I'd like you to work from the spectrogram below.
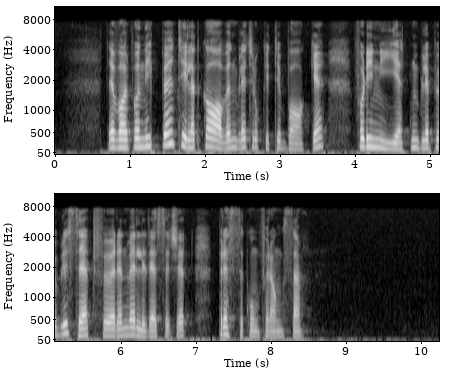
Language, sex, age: Norwegian, female, 42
